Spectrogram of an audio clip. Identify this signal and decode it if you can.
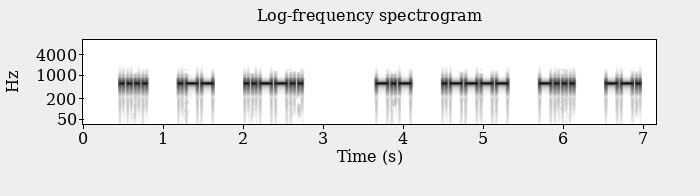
Morse code, heard as a keyed tone, about 25 wpm, spaced as for 15 wpm, 570 Hz. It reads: HW? K1BG
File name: qso201 15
